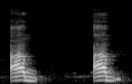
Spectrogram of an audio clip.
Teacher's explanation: اس میں قلقلہ ہی نہیں ہو رہا، کیونکہ با کا مخرج ٹکر کھا کر الگ ہی نہیں ہو رہا ہے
